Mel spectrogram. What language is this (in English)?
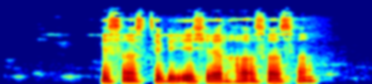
Northern Hindko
